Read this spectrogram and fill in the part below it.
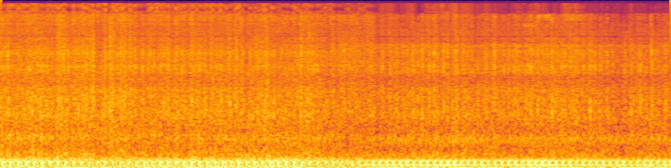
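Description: A Harley-Davidson motorcycle cruising on the road, its engine a steady, loud low rumble with a continuous throbbing pulse and wind noise, close up, with no talking.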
